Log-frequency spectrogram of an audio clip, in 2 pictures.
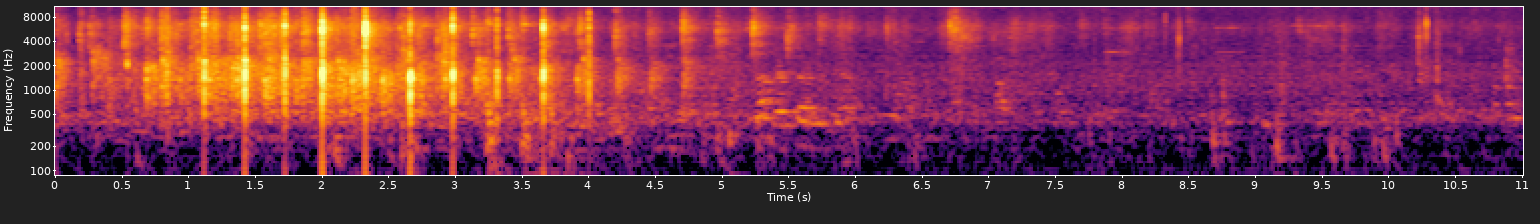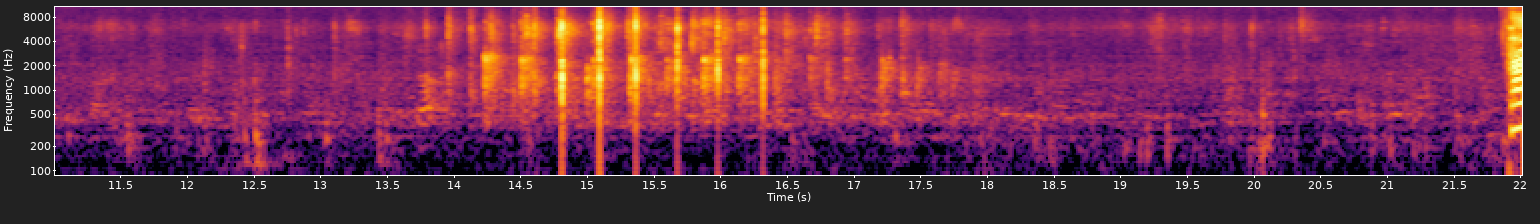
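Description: Audience applause at an MSME business conference in a college hall, two bursts of scattered, moderately near clapping separated by a quieter stretch with low murmuring voices between them.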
